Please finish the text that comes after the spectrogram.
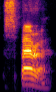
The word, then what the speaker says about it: Sparrer: Those hard RS that we're Yeah. And I'm like, it's Spara. I I believe I believe I I might be wrong about that, but I'm trying to pronounce it correctly just out of respect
